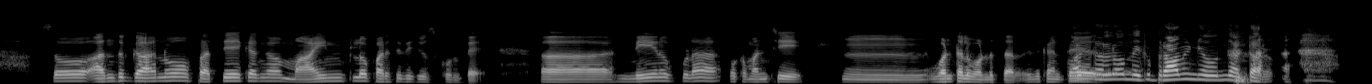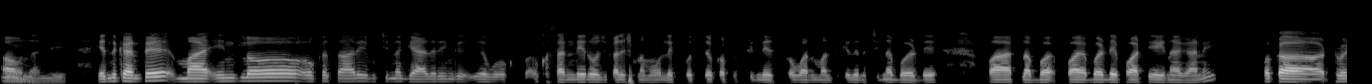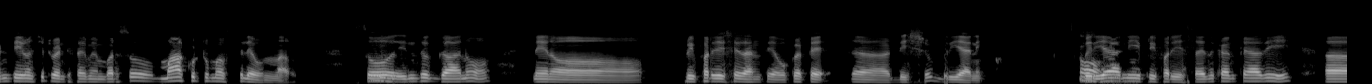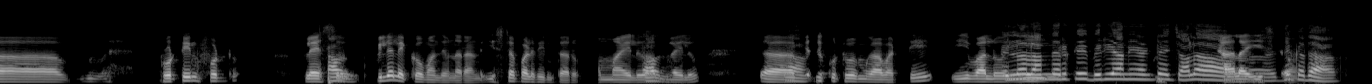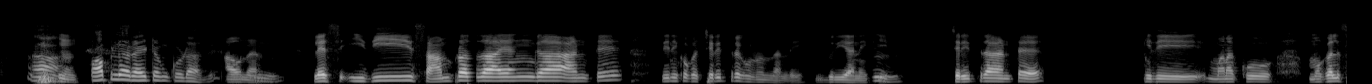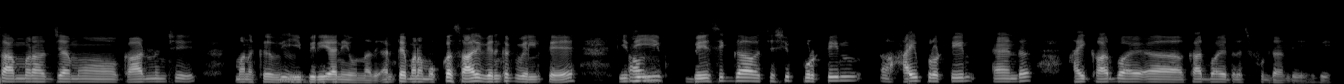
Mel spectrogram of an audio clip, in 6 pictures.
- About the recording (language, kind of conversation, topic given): Telugu, podcast, మీ వంటసంప్రదాయం గురించి వివరంగా చెప్పగలరా?
- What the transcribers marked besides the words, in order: in English: "సో"; chuckle; in English: "గ్యాదరింగ్"; in English: "సండే"; in English: "ఫిఫ్టీన్ డేస్‌కో, వన్ మంత్‌కో"; in English: "బర్త్‌డే"; in English: "బ బర్త్‌డే పార్టీ"; in English: "ట్వెంటీ"; in English: "ట్వెంటీ ఫైవ్"; in English: "సో"; in English: "ప్రిఫర్"; other background noise; in English: "ప్రిఫర్"; in English: "ప్రోటీన్ ఫుడ్, ప్లస్"; chuckle; in English: "పాపులర్ ఐటెమ్"; in English: "ప్లస్"; in English: "బేసిక్‌గా"; in English: "ప్రోటీన్, హై ప్రోటీన్ అండ్ హై కార్బో"; in English: "కార్బోహైడ్రేట్స్ ఫుడ్"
